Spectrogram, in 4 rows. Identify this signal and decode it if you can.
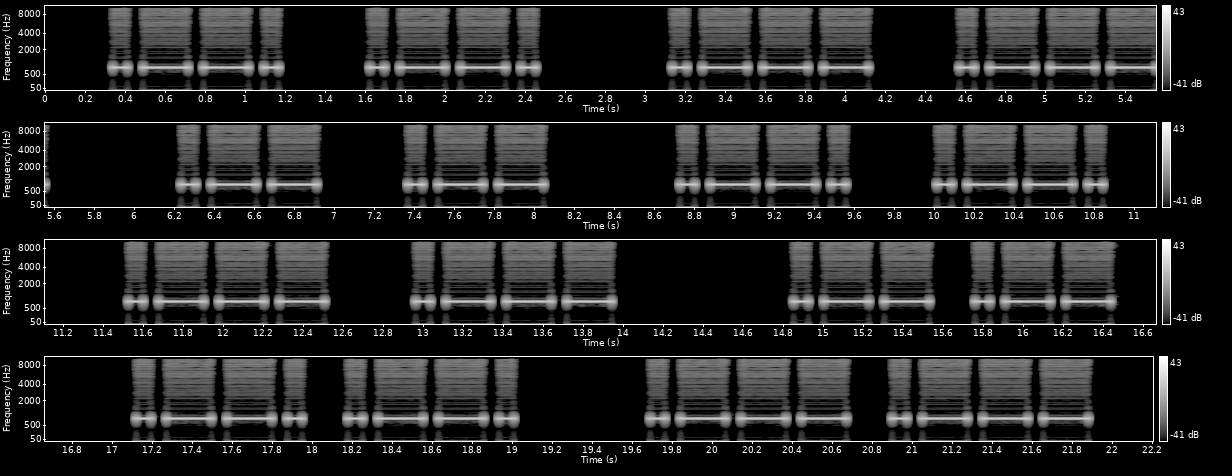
Morse code, heard as a keyed tone, about 16 wpm, 800 Hz. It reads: P P J J W W P P J J WW PP JJ
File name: Difficult Combos / Difficult Combos-mp3s / WPJ WPJ1 @15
